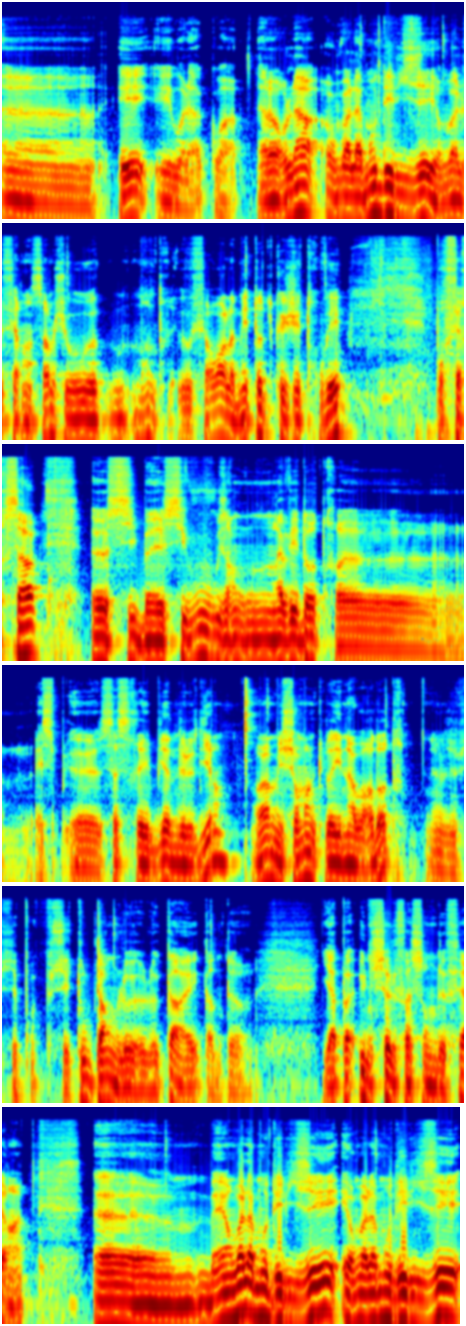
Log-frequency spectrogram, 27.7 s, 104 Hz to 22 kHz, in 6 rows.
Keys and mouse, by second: 3.6 middle click, 4.1 shift+middle click, 5.3-6.9 middle drag, 7.1 middle click, 7.9 shift+middle click, 9.5-10.5 middle drag, 11.1-14.5 middle drag, 14.7-16.3 middle drag, 16.3 middle click, 17.8-18.3 middle drag, 18.8-19.7 middle drag, 20.7-24.8 middle drag, 26.2-26.9 middle drag.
